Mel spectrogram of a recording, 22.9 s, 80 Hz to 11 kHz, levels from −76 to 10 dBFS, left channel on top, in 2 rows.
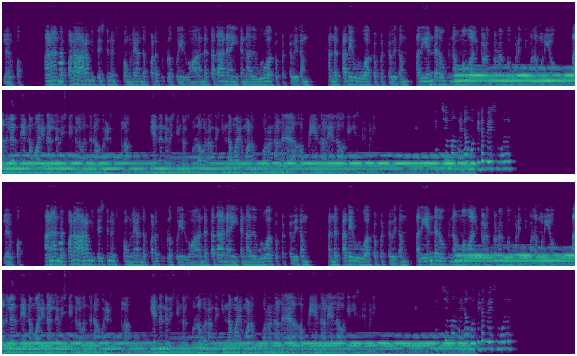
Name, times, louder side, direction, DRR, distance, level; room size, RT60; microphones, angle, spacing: voice 1, 0.8-5.4 5.7-6.1 6.5-11.0 11.4-14.0 14.4-18.9 19.7-19.8, right 1 dB, 10° right, 1.2 m, -32 dB
sound 1, 9.0-20.9, left 2 dB, 50° left, 0.6 m, -20 dB
voice 2, 20.1-21.6, left 3 dB, 80° left, 0.9 m, -27 dB
4.4 x 3.3 x 2.2 m
head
